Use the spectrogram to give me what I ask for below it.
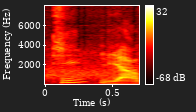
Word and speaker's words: Tlyard: chez tiliard ah oui je sais je sais que ça s'écrit tiliard parce que en fait le T se prononce seul un peu comme Mister te donc t liard VO alors pour ceux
